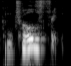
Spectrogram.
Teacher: as in control freak, the stress goes on the second syllable.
